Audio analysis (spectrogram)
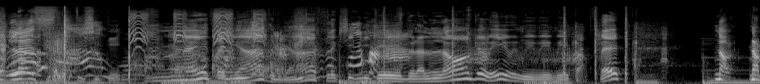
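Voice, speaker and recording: An actor voicing a brisk, fussy veterinarian with a muttering, clinical manner in a children's cartoon. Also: medium pitch. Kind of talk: children's cartoon dub acting. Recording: loud music under the voice.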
